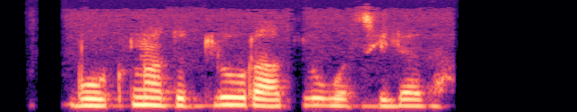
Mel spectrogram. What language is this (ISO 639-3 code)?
pus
